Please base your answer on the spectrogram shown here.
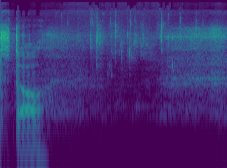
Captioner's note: rippling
